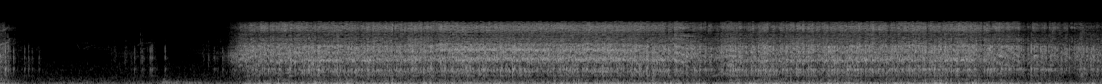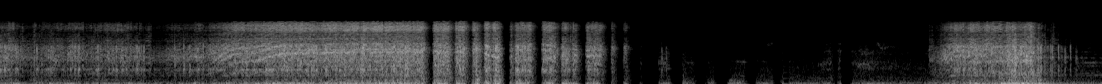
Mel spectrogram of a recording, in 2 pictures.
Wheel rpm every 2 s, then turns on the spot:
0, 80, 160, 150, 150, 80, 50, 200, 120, 0, 60.
none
